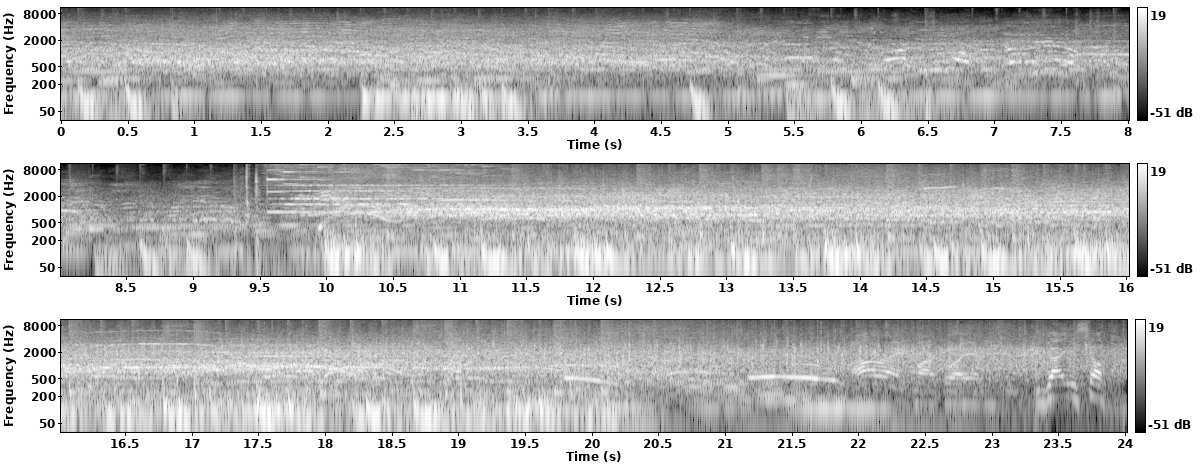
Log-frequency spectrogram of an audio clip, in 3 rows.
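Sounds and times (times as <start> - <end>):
audience applauding and cheering: 0.0 - 8.3, 9.5 - 24.0
game-show music with steady beat: 8.4 - 21.1
crowd whoops: 9.6 - 22.2.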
